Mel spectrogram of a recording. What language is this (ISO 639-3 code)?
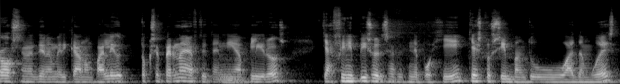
ell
